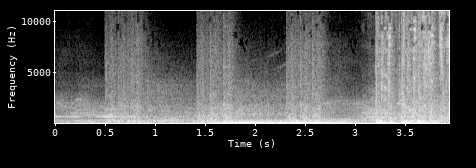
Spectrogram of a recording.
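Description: Heavy gunfire in the video game Mass Effect 3 during a combat scene: loud, dense bursts of rapid shots and booms that come in waves over about four seconds.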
